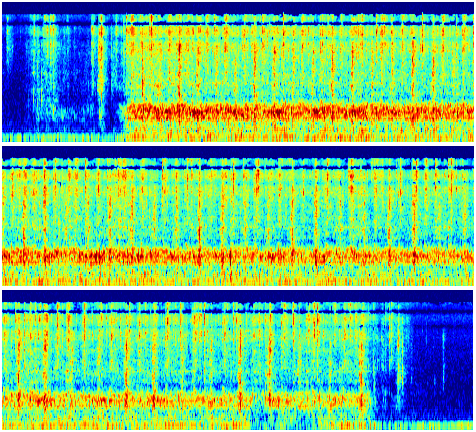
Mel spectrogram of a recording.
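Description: A painting turntable spinning a canvas: a steady rumbling whir with rapid fine ticking from its bearing. It starts about two seconds in and winds down shortly before the end.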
